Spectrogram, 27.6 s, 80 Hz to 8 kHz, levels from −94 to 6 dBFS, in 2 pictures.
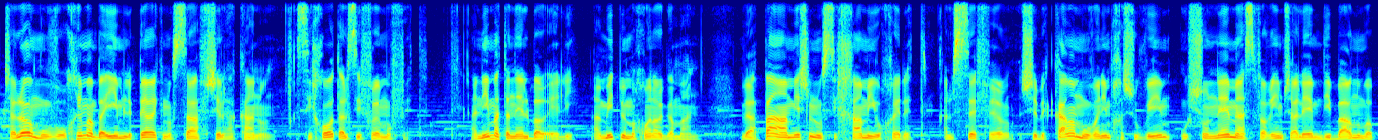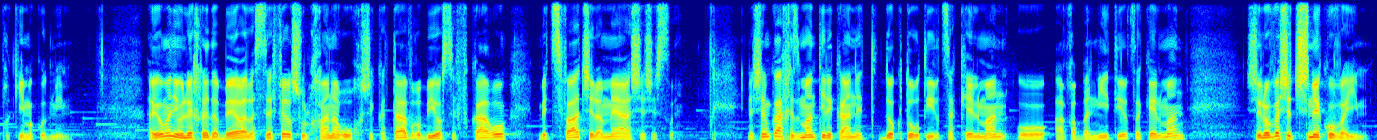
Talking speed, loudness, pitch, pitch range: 140 wpm, -23 LUFS, 100 Hz, 85-120 Hz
